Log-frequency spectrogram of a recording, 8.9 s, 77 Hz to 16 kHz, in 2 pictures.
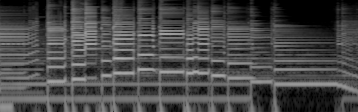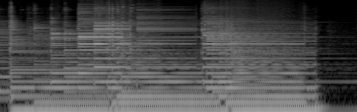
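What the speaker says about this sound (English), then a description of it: "I got the 2 humbuckers, not split, in their full humbucking glory, and the piezo all at the same time." An electric guitar with two full humbuckers and a piezo pickup all switched on plays a run of bright, ringing picked notes and chords. It then settles into a thick, sustained, heavily processed wash, loud and alone.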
